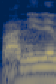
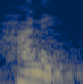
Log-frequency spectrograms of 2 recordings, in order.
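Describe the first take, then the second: First: The word begins with a p sound. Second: The word begins with an h sound. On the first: This is the standard form. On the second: This is the regional dialect form.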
